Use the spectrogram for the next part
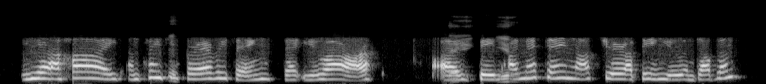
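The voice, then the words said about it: Irish accent. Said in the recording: “She's got an Irish accent.”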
